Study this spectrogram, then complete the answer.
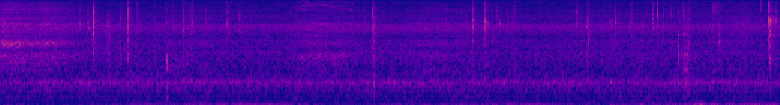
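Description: Quiet, scattered keystrokes on a computer keyboard typing a project name, soft irregular clicks over a steady low hum, no talk.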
